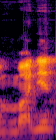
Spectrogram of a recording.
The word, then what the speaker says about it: Munyon: So it's spelled more like Funyun. Yeah. Like a Funyun.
